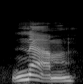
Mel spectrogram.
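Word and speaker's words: numb: Word 280 says nam, say nam. The B is silent.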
